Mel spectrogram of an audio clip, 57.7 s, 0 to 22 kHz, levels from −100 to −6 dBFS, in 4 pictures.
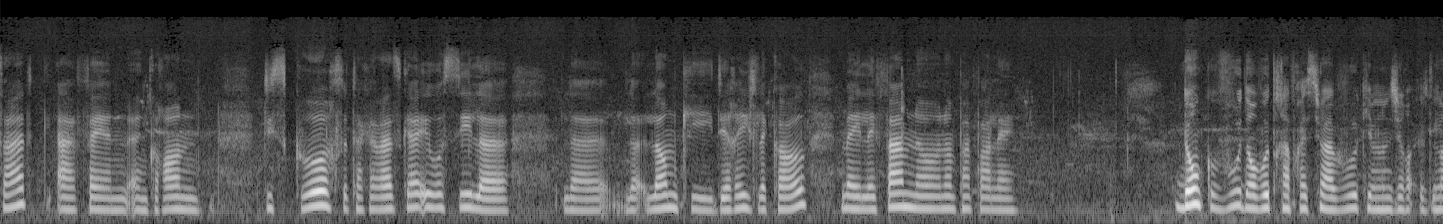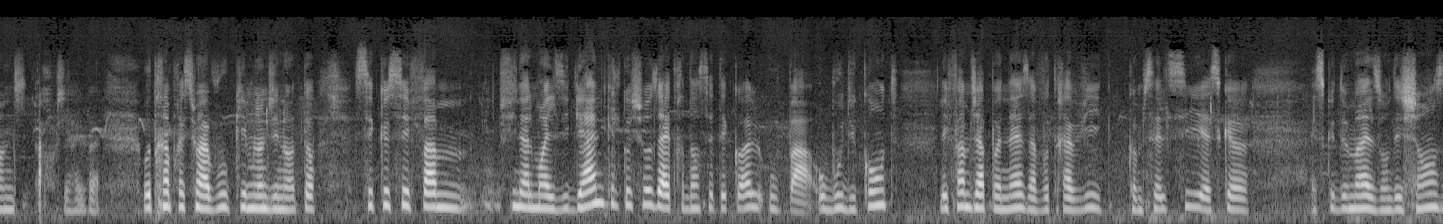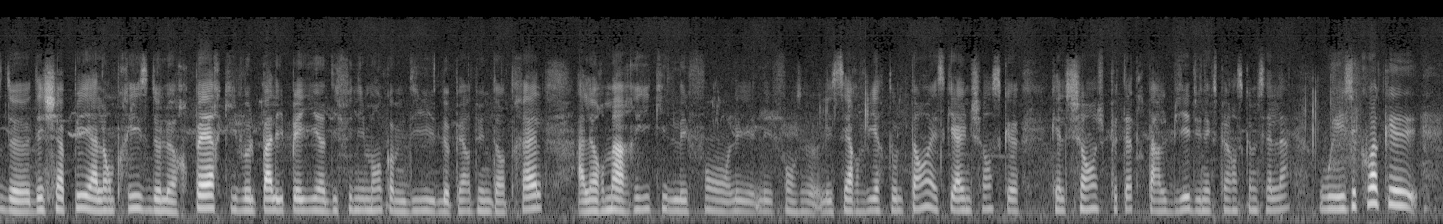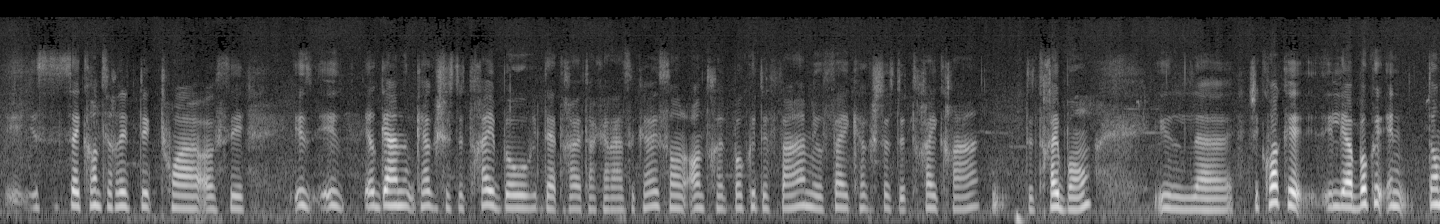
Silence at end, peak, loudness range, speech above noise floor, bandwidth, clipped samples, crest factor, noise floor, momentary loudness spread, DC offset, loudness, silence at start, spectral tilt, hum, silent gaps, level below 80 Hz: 0 s; -4 dBFS; 7 LU; 25 dB; 17 kHz; under 0.1%; 26 dB; -54 dBFS; 15 LU; under 0.1%; -29 LUFS; 0 s; -5 dB/octave; none; none; -60 dBFS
